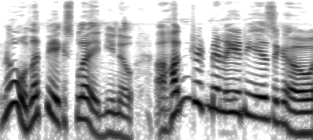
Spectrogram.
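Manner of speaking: mock earnest explaining in a high voice; William Hartnell. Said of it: "And Hartnell's like".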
